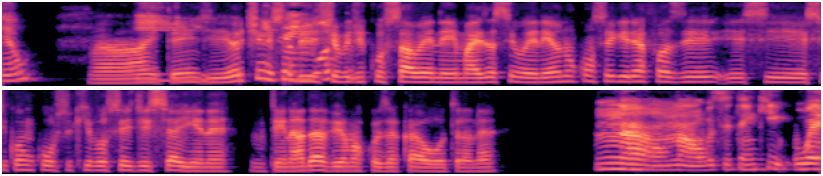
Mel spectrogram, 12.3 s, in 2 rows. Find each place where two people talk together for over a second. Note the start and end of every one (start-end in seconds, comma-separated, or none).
1.0-2.7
